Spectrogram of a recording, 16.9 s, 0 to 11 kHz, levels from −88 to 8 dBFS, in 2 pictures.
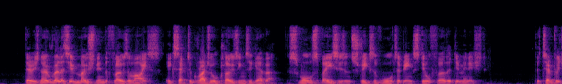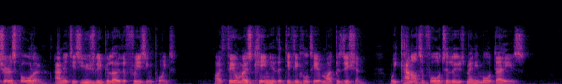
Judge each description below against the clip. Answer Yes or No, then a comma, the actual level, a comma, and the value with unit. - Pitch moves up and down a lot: No, average, 3.6 semitones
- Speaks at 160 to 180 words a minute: No, average, 190 wpm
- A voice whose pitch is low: Yes, low, 130 Hz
